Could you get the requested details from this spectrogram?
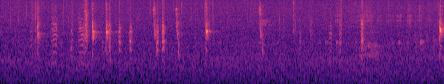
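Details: Zebra finches calling: scattered brief nasal beeps and sharp ticking notes in loose, irregular bursts, with a quiet hiss underneath.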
